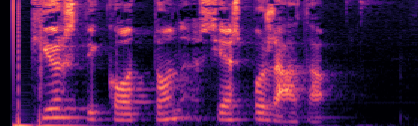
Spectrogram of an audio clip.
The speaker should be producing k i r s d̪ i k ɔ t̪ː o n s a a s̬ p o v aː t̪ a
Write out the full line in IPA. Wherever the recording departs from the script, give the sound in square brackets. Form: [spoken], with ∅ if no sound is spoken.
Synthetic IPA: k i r s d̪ i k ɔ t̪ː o n s [i] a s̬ p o [z] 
